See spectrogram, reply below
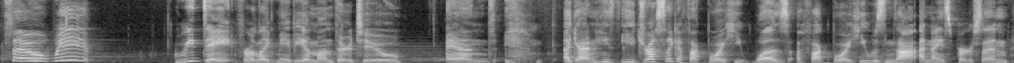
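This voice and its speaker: A woman's voice: medium pitch, lively intonation, a little slow, faint music behind. A woman in her late twenties telling stories casually to livestream viewers, candid and self-mocking, with crude humor and free swearing. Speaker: game streamer.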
